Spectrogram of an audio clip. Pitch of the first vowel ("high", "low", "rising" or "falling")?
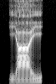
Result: rising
